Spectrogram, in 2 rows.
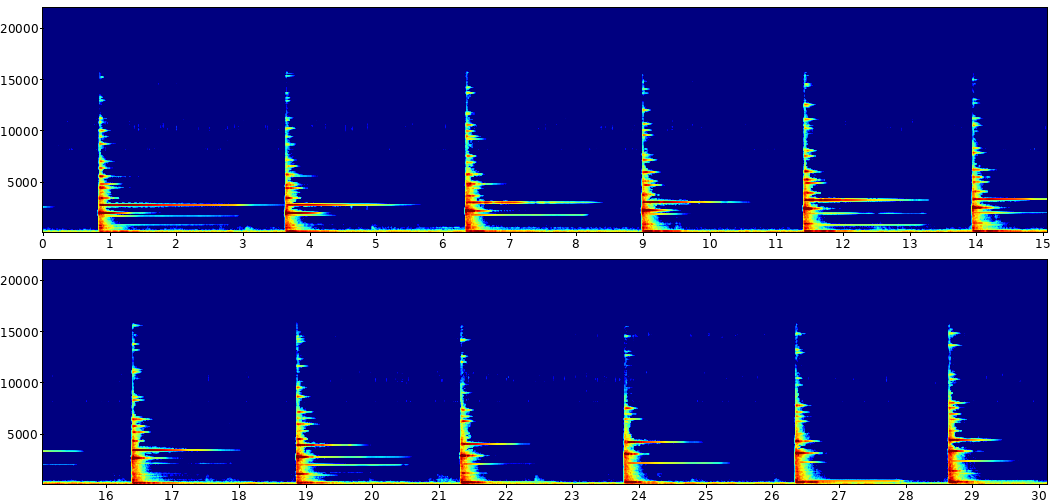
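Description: Multiphonic harmonics on the lowest octave of a Musser vibraphone. A yarn mallet strikes each bar near its edge while a finger lightly touches it about 30% from one end, so each note rings as a complex chord of harmonic and non-harmonic tones. There are twelve single strikes about every two and a half seconds, stepping up bar by bar, each ringing and dying away before the next.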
